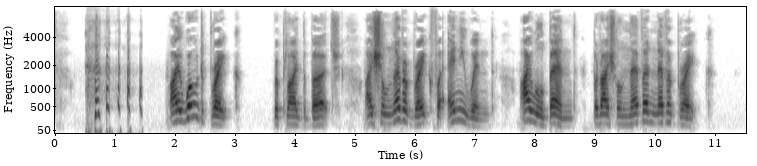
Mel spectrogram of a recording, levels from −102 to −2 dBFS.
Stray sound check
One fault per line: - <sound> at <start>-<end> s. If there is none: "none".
- laugh at 0.5-1.5 s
